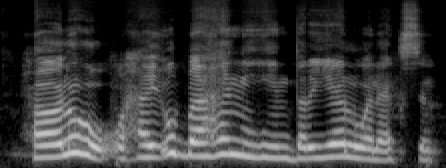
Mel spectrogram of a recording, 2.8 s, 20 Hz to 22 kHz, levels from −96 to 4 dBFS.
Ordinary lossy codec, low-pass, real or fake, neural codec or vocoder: none; none; fake; codec, 44.1 kHz, 7.8 kbps, Pupu-Codec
